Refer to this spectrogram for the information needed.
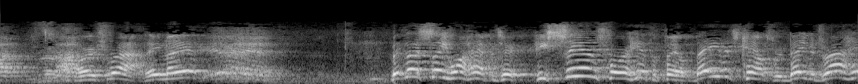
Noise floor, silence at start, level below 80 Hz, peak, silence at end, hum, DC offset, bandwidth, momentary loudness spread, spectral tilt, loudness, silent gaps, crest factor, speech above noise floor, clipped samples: -37 dBFS; 0 s; -52 dBFS; -2 dBFS; 0 s; none; under 0.1%; 7.8 kHz; 8 LU; -3 dB/octave; -14 LUFS; none; 12 dB; 24 dB; under 0.1%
